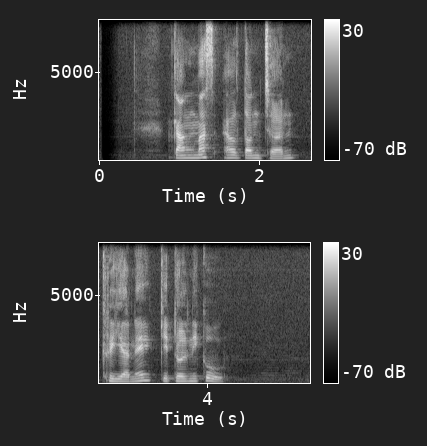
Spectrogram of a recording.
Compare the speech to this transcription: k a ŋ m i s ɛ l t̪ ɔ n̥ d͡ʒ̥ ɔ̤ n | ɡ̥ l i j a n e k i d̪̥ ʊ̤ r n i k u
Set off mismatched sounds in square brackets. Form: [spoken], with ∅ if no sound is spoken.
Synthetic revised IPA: k a ŋ m [a] s ɛ l t̪ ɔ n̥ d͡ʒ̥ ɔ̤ n | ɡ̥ [ɾ] i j a n e k i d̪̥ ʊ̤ [l] n i k u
